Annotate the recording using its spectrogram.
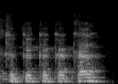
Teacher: So for example, if we think of the k sound, you can't really sing this. If you try and do a scale of k, it kind of goes k, k, k, k, k, but you're not really using your voice box at all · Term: unvoiced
